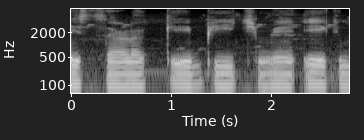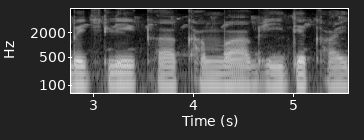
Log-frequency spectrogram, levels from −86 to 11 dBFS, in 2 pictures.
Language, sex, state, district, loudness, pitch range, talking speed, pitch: Hindi, male, Chhattisgarh, Jashpur, -18 LUFS, 95-100 Hz, 130 wpm, 95 Hz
